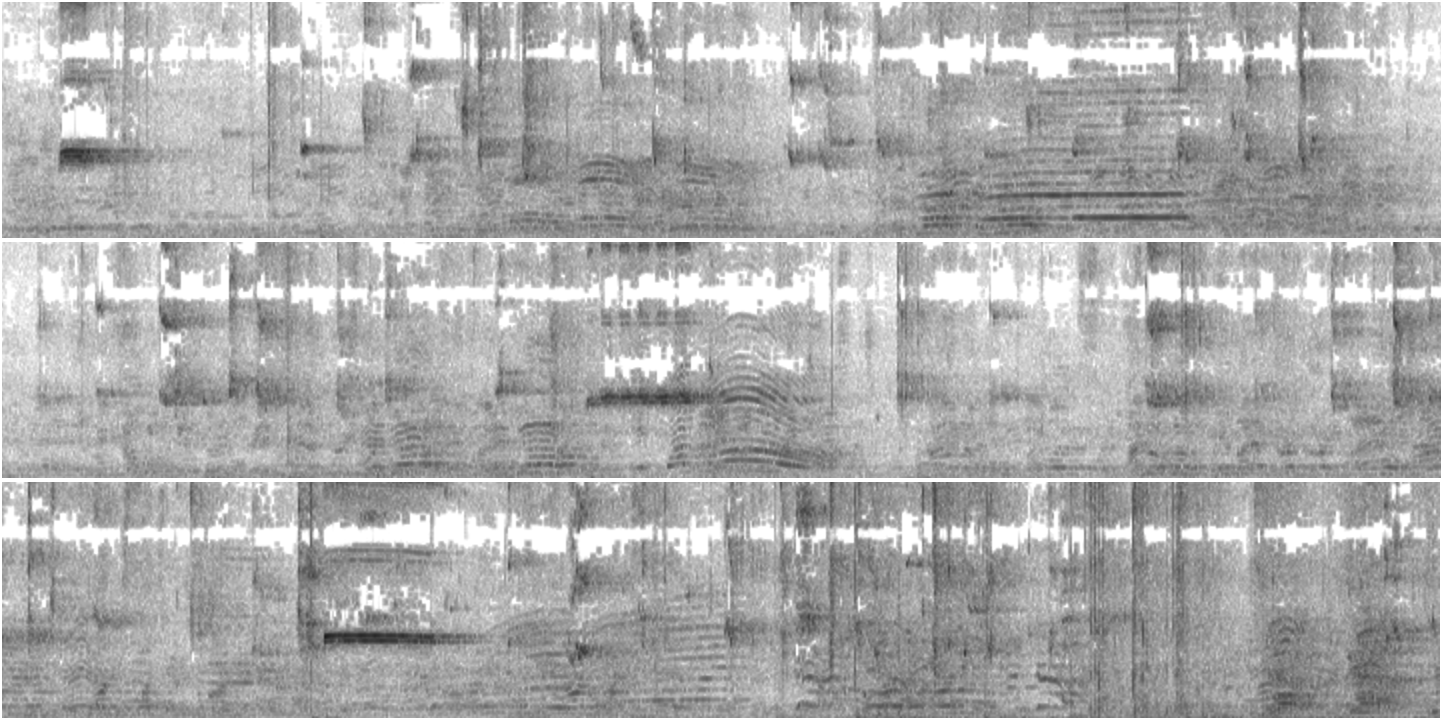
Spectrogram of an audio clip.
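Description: Basketball game in a large, echoing gym: a ball bouncing on the hardwood court under a steady mix of players' and spectators' voices. A short, high referee's whistle blows three times, once near the start, once about halfway and once a little past two-thirds of the way through.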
